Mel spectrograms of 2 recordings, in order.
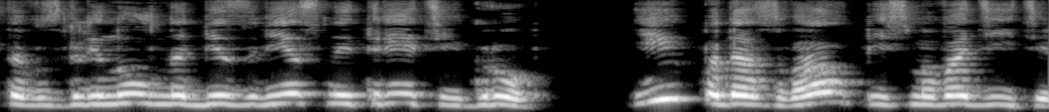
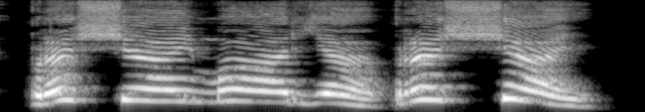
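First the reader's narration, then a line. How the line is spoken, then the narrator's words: Frenzied yelling. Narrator (Russian): Через загородку неистово орал черкес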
